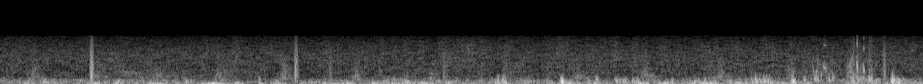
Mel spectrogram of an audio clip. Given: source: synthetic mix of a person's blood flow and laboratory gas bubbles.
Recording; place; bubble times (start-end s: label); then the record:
Doppler ultrasound of blood flow; subclavian vein
8.02-8.37 s: bubbles
8.46-8.76 s: bubbles
From the record:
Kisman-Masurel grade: 221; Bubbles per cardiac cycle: several, 3 to 8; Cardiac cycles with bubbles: 10 to 50%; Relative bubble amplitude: barely perceptible (0.100 to 0.250); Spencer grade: 2 (many but less than half of the cardiac periods contain bubble signals, singularly or in groups); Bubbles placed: anywhere in the cardiac cycle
